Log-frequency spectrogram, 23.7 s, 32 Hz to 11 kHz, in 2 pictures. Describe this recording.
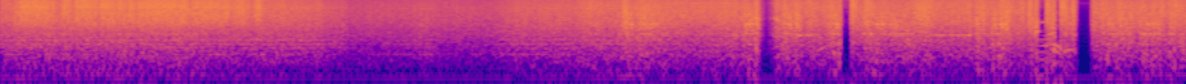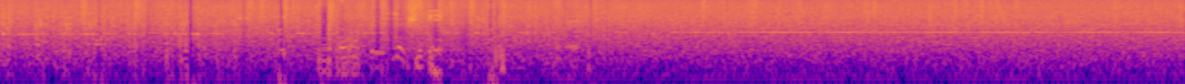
Rotating the tuning wheel of Panasonic RQ-A220 player/recorder/radio on August 18, 2015. FM mode.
